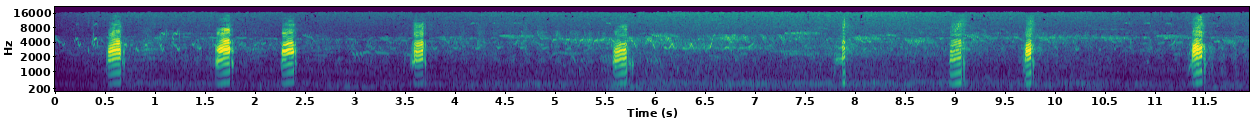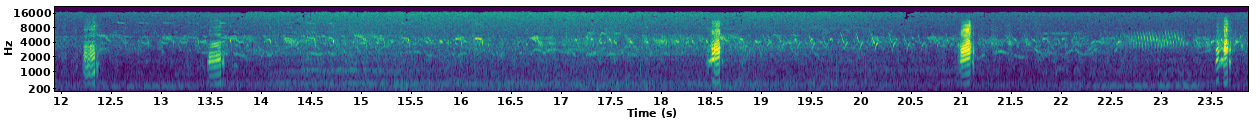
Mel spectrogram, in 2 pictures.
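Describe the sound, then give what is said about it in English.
Bank swallows call in many short, harsh chirps that come at irregular intervals over a faint background murmur, each call brief and sharp. “Bank swallow.”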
